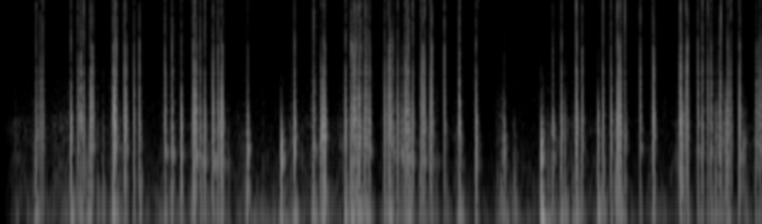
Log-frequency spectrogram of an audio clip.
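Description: A small, solid, pink bunny-shaped silicone facial cleansing brush with a soft bristle pad is held and tapped with long nails, and its bristles are rubbed against a microphone grille. The result is a rapid, uneven series of soft, dry, crisp clicks and scratchy brushing bursts that reach up into bright highs. Each sound stops instantly with no ring, over a quiet background.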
